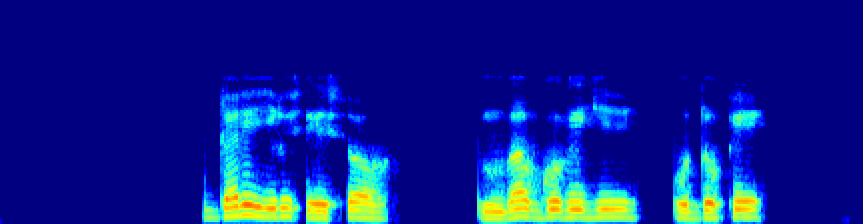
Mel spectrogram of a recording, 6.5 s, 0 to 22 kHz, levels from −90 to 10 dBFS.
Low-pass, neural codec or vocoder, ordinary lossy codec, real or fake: 5.4 kHz; autoencoder, 48 kHz, 32 numbers a frame, DAC-VAE, trained on Japanese speech; AAC, 24 kbps; fake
